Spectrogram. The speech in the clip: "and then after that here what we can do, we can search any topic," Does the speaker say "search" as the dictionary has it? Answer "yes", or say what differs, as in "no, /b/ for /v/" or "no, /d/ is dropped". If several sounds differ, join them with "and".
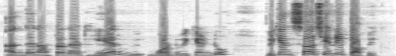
yes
